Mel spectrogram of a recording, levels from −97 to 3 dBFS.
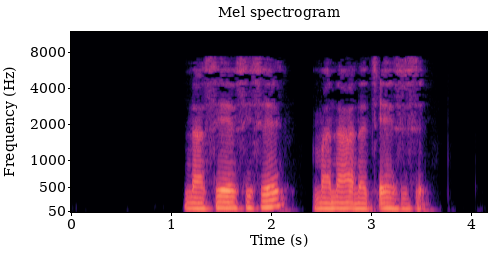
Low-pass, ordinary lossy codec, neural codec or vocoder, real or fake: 7.2 kHz; MP3, 32 kbps; codec, 16 kHz, 4.8 kbps, FACodec; fake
